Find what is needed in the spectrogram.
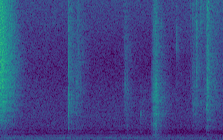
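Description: A few faint, brief clicks as carbon feeder-rod quivertips are handled, over quiet room tone.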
